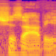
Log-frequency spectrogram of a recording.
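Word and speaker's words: Tshizabi: were in a span called shazi spell with a silent T at the beginning in case you want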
